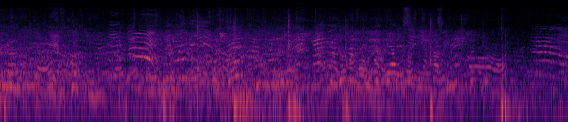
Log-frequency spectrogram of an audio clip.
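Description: Young girls talk excitedly close by.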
